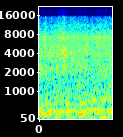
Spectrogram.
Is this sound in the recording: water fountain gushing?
yes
